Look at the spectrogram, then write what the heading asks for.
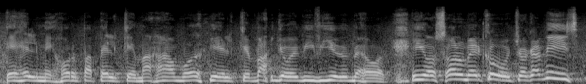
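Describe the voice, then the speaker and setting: An older man with a Venezuelan accent, a guest telling animated stories and acting out the voices of people he quotes. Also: high-pitched, moderate pace, a little hiss or hum. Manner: expressive, acts out quoted voices, laughs often. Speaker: guest, actor and teacher. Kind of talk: animated storytelling.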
